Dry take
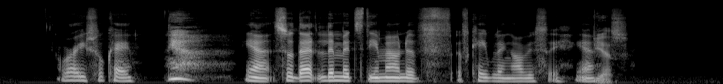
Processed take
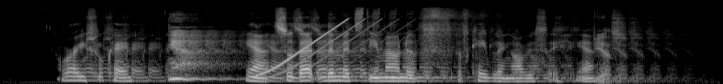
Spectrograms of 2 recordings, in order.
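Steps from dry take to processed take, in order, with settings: painted sound rise, 2.55–3.49 s, 400–8900 Hz -24 dBFS; on a send: feedback delay 169 ms, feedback 55%, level -12 dB; on the sum: trim -3 dB

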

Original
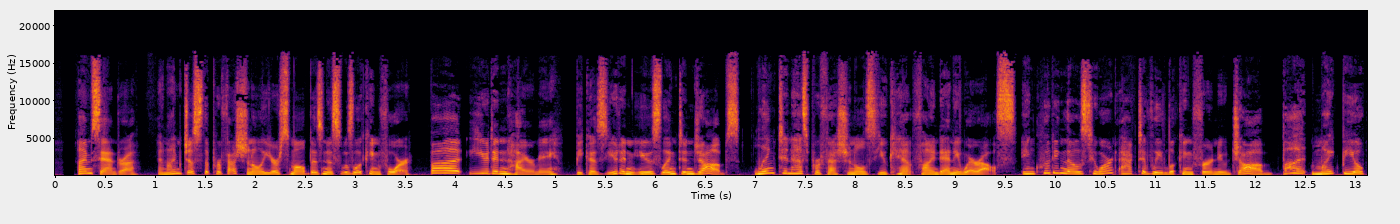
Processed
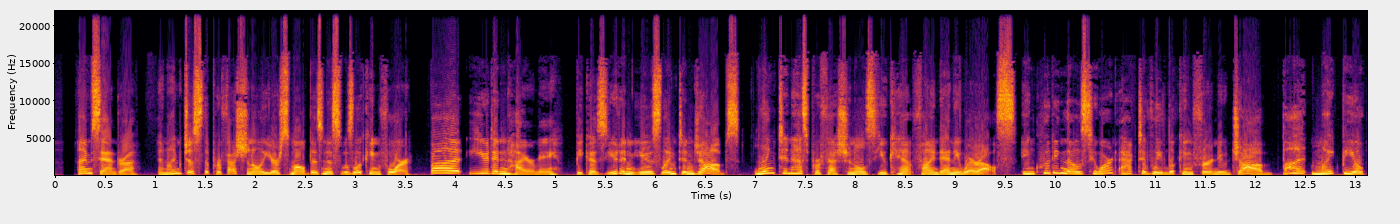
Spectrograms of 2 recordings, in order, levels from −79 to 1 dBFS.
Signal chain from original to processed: hard clipper -12 dBFS, distortion -15 dB; trim +8 dB

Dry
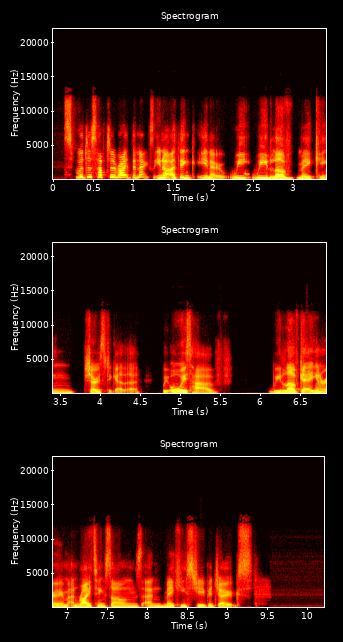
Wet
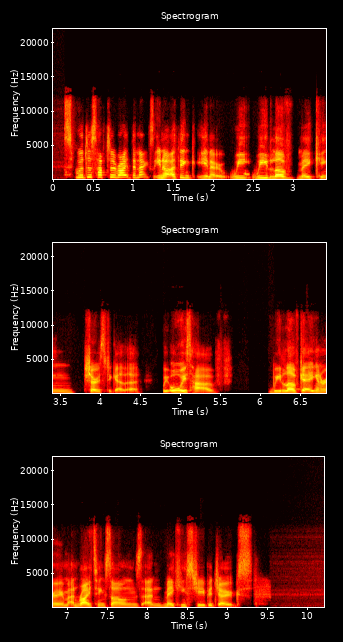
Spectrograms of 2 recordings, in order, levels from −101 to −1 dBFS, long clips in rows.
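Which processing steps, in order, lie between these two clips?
high-pass 510 Hz 12 dB/octave; three bands compressed up and down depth 40%

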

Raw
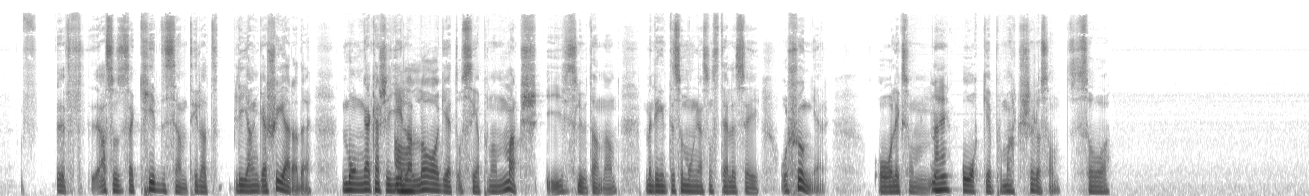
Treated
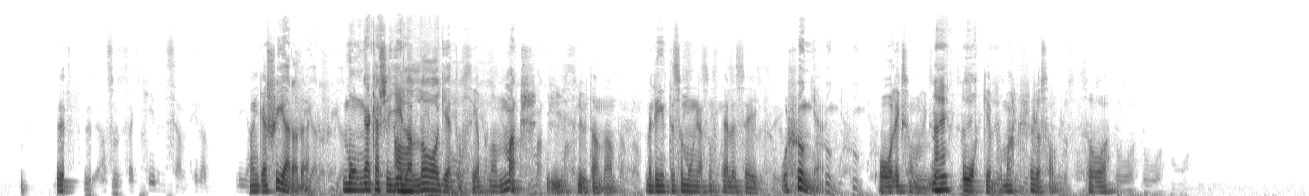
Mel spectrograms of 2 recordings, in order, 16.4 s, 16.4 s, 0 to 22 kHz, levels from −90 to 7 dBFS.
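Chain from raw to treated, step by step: 0.79–3.13 s: differentiator; hum notches 50/100/150/200/250/300 Hz; level-controlled noise filter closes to 370 Hz, open at -15 dBFS; frequency-shifting echo 341 ms, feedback 52%, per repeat -84 Hz, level -20 dB; spectral noise reduction 19 dB; trim +3.5 dB

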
